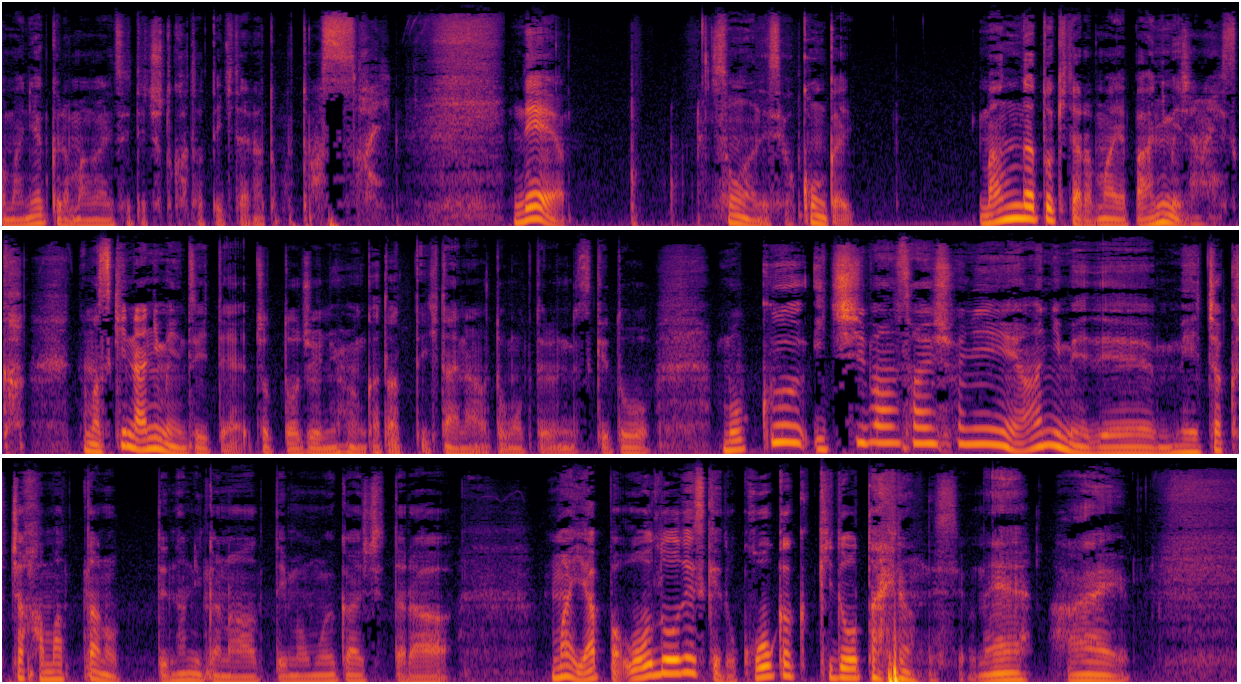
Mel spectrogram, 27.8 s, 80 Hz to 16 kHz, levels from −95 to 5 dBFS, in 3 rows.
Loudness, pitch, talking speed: -28 LUFS, 110 Hz, 340 characters per minute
